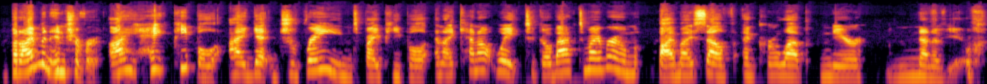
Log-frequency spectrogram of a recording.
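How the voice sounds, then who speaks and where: A woman's loud, fairly high voice, bright and sharp in tone, at a fairly slow pace with ordinary pitch variation and a dry, close sound with no echo. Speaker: podcast co-host, Antarctica worker. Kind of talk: casual chat.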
